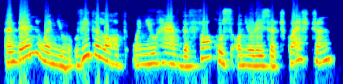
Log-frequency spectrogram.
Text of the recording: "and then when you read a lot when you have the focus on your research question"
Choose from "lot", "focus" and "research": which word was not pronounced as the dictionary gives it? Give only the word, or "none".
none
